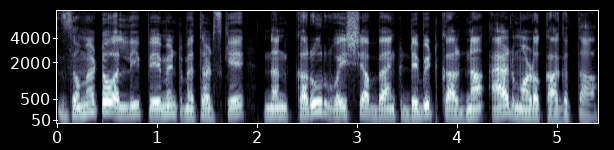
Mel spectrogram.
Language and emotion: Kannada, neutral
